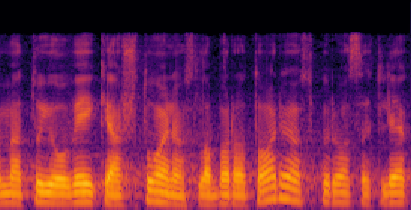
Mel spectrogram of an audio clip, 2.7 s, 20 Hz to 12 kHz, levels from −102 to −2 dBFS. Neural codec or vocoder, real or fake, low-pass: none; real; 7.2 kHz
